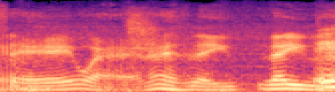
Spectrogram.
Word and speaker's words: Dave: David Grohl. – Dave. – Dave. Ah, entonces lo dije bien. – Se dice Dave.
